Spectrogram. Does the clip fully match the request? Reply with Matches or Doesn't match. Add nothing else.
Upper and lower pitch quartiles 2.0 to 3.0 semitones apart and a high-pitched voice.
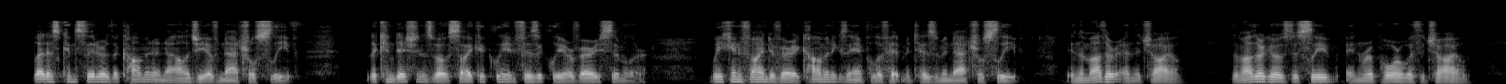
Doesn't match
